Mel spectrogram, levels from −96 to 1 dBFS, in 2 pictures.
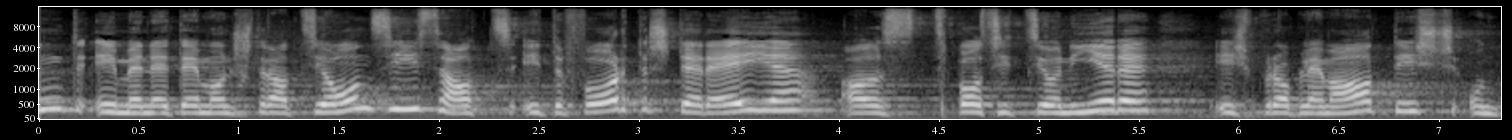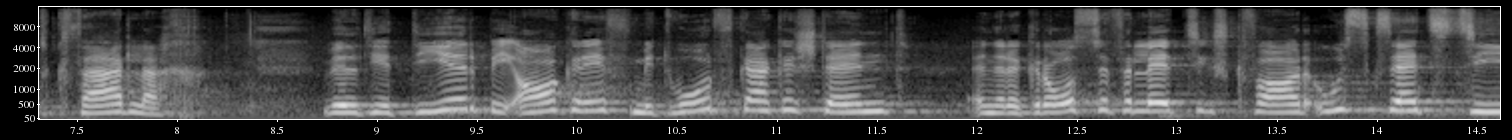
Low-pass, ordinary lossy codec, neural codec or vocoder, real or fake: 14.4 kHz; none; none; real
